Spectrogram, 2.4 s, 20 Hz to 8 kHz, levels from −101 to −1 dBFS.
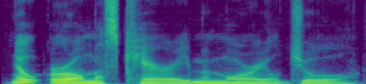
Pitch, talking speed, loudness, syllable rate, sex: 105 Hz, 150 wpm, -17 LUFS, 4.5 syllables/s, male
